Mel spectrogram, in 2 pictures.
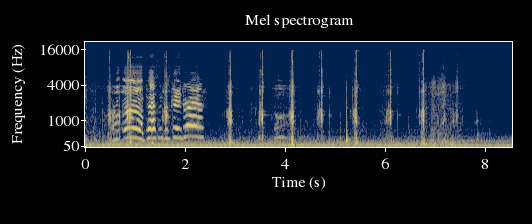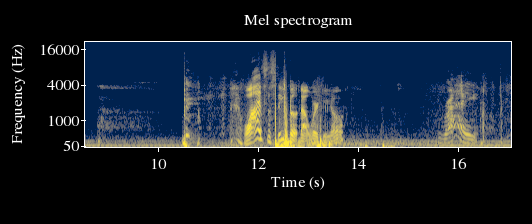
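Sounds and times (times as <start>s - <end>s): car engine hum: 0.0s - 17.0s
seatbelt buckle clicks: 0.2s - 1.8s, 2.8s - 7.9s.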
